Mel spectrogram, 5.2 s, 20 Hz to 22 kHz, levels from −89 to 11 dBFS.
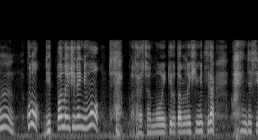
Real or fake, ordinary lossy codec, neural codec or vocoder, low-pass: fake; none; codec, 16 kHz, 2 kbps, FunCodec, trained on LibriTTS, 25 frames a second; none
